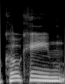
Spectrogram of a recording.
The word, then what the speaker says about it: Cokane: as tall as Kane, but it's spelled Cokane, like Kane the wrestler too. And there is some crossover with him. So Cocaine, like he comes out there and he does some moves.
